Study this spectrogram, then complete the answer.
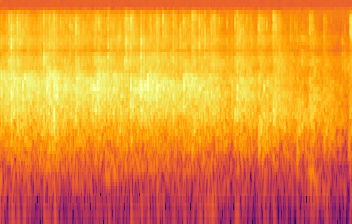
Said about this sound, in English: Let's give our grateful volunteer a round of applause.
